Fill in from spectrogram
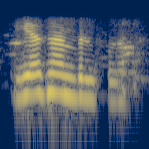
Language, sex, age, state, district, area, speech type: Hindi, female, 45-60, Madhya Pradesh, Bhopal, urban, conversation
